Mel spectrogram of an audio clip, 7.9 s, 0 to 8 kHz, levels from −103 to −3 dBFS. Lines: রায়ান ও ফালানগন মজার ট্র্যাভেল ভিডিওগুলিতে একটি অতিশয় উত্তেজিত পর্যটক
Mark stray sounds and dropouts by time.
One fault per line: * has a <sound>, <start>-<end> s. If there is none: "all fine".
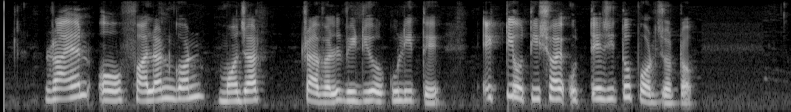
all fine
